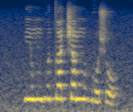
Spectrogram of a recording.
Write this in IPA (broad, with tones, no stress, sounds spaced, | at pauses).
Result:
j ũ˦ ŋ ɡʷ i˦ d a˦ t͡ʃ a˦ ŋ ʊ˦ ɡ o˨˦ ʃ o˨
